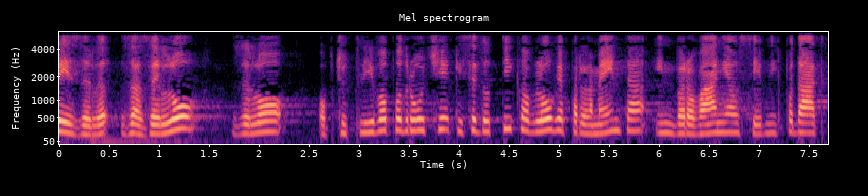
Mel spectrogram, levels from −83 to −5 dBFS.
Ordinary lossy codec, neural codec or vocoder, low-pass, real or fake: none; none; 5.4 kHz; real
